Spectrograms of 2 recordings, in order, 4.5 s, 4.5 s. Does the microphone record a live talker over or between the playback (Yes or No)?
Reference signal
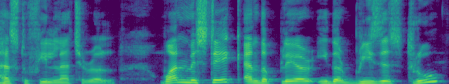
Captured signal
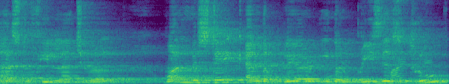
Yes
